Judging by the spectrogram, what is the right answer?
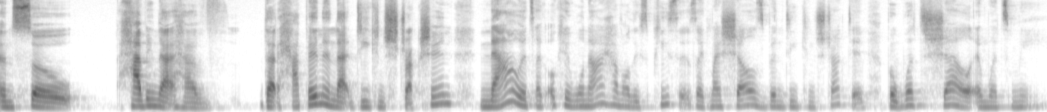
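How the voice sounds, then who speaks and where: Over a silent background in a very clean recording, a woman with a fairly low pitch speaks at a moderate pace, her pitch varying an ordinary amount while her loudness swings widely. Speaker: musical theater dancer and performer. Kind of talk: casual interview chat. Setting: recording room.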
